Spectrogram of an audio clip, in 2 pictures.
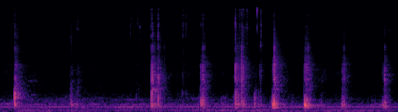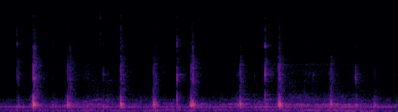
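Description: Close-miked biting and chewing of a dry, powdery white chocolate bar: a sharp bite near the start, then a run of crisp crunches about one or two a second, over a steady low hum.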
